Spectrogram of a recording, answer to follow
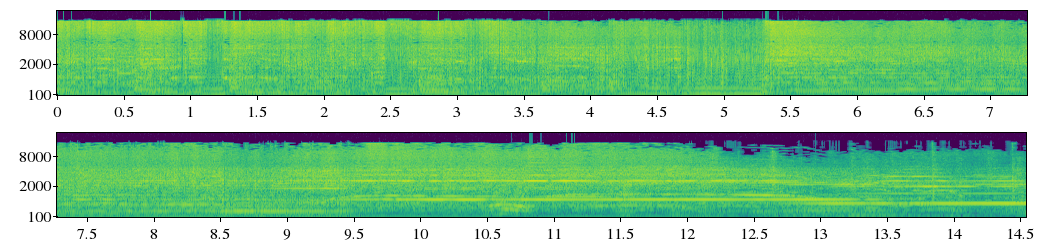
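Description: Punk band playing live with distorted electric guitar, bass and drums. The fast playing stops abruptly about five seconds in, leaving a held chord ringing, then guitar feedback tones that bend up and down near the end of the song.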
